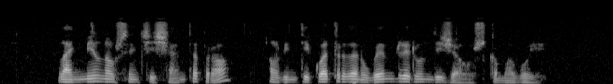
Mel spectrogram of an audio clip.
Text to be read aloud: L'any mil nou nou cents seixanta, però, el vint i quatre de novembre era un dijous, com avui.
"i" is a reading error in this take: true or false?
false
